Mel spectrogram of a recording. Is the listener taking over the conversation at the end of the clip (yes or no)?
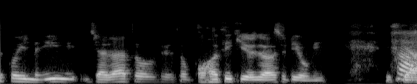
yes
